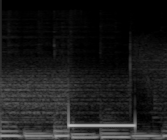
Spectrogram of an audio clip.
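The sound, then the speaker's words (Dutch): Telephone ringback on an outgoing call: a single steady electronic tone lasting about one second, clear and level, rising above a continuous tonal background before stopping abruptly. “Oh, het belt.”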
